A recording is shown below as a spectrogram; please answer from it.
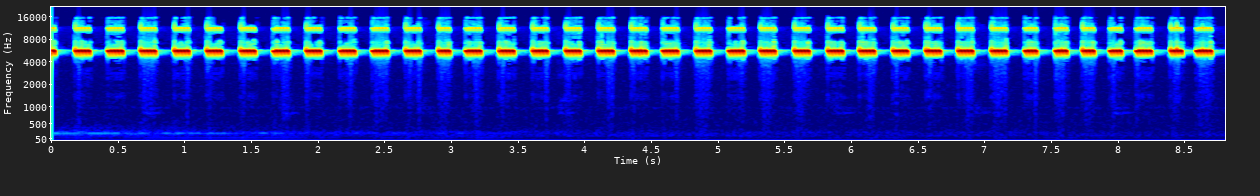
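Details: Male cricket heard on a summer evening, producing steady shrill chirps near four per second; a faint low hum sits underneath for the first two seconds, then only the chirping remains.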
